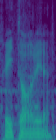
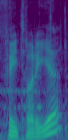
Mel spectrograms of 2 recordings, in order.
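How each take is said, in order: First: Feitoria read the Italian way, stress on RI. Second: Feitoria read the English way, stress on TO. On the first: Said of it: "with my Italian voice". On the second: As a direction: say Feitoria as an English speaker would. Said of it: "my English voice". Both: Shown as a demonstration.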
